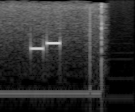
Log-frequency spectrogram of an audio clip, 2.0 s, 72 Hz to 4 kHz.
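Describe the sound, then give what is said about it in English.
A radio signal from the Delfi-C3 satellite, built by students at Delft University, which has no onboard battery and works only in sunlight, comes through as a narrow, tinny transmission with a steady low hum, two short tones in quick succession, then a couple of sharp clicks before it cuts out. “It's called the Delphi C3. It's made by the students at Delft University.”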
